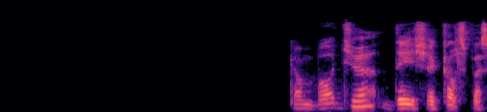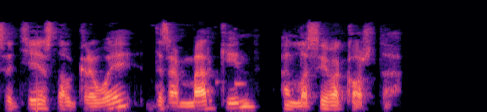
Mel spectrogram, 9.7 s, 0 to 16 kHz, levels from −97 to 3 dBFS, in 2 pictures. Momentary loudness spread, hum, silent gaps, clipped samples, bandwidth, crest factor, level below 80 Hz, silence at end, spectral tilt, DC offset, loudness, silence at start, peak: 15 LU; none; 7.47-7.59 s; under 0.1%; 8 kHz; 22 dB; -60 dBFS; 0.9 s; -4.5 dB/octave; under 0.1%; -24 LUFS; 2.95 s; -4 dBFS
